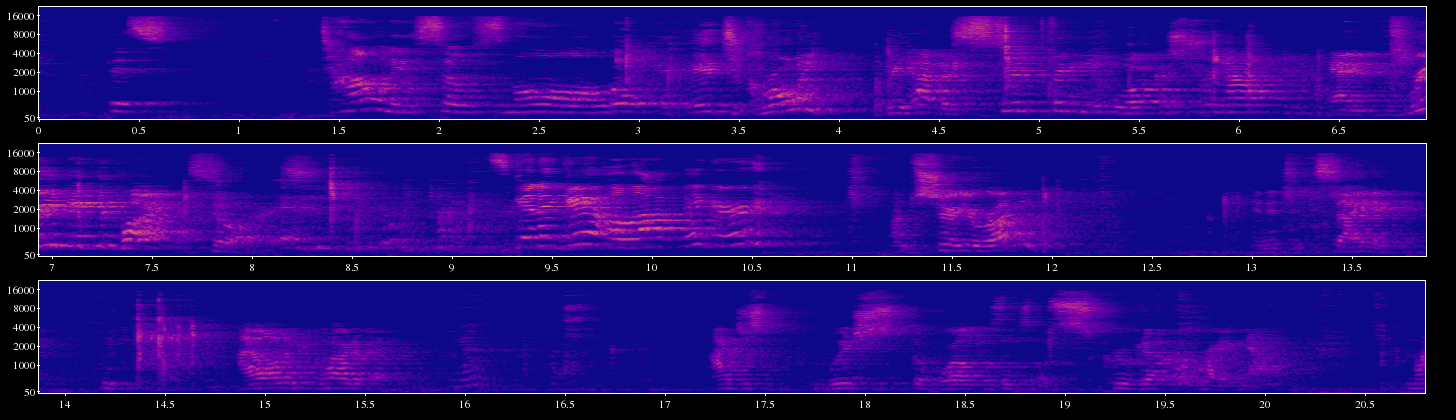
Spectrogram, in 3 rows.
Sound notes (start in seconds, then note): 8.2 audience chuckling; 14.2 chuckling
